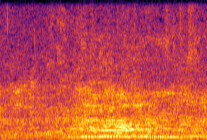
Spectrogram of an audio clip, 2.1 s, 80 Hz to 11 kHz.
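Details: Sahiwal bull calf at a busy cattle market (haat) in Chattogram, Bangladesh, on 1 April: one drawn-out, even, mid-pitched moo lasting about a second and a half, under constant crowd chatter and a man's shouting voice.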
